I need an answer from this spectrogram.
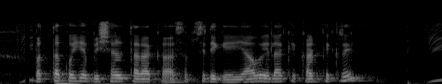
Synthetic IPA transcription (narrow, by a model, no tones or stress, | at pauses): bɐt̪ːakoːjɐbiʃant̪ɐɾaka̰sɐbsiɖiɡejaːʋoɪlaːkekaːɳ̚pekɾe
